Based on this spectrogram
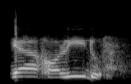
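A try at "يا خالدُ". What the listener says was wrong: Lamnya jangan dipanjangkan. Ya Khalidu.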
